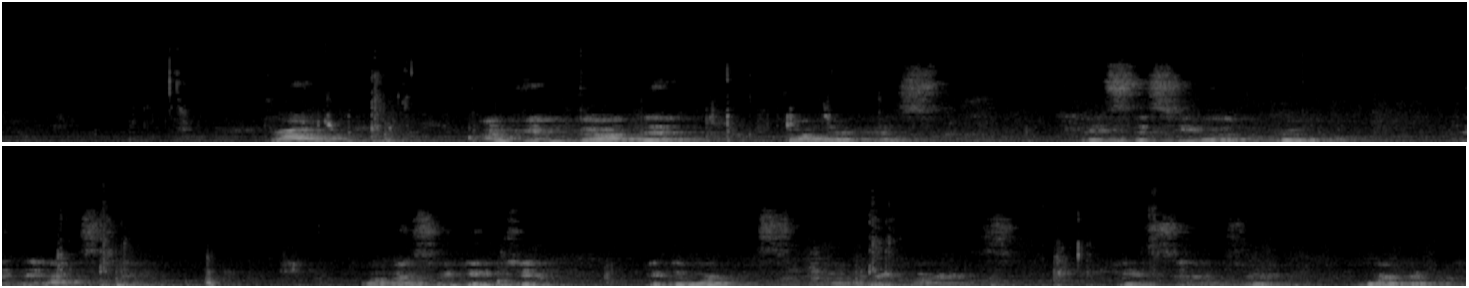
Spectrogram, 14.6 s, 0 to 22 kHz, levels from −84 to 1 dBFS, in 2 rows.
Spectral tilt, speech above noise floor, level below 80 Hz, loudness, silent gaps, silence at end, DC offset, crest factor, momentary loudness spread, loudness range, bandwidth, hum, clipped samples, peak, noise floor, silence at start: -4.5 dB/octave; 23 dB; -88 dBFS; -49 LUFS; none; 0 s; under 0.1%; 20 dB; 17 LU; 5 LU; 13 kHz; none; under 0.1%; -30 dBFS; -69 dBFS; 0 s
